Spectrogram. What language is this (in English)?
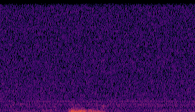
Swedish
